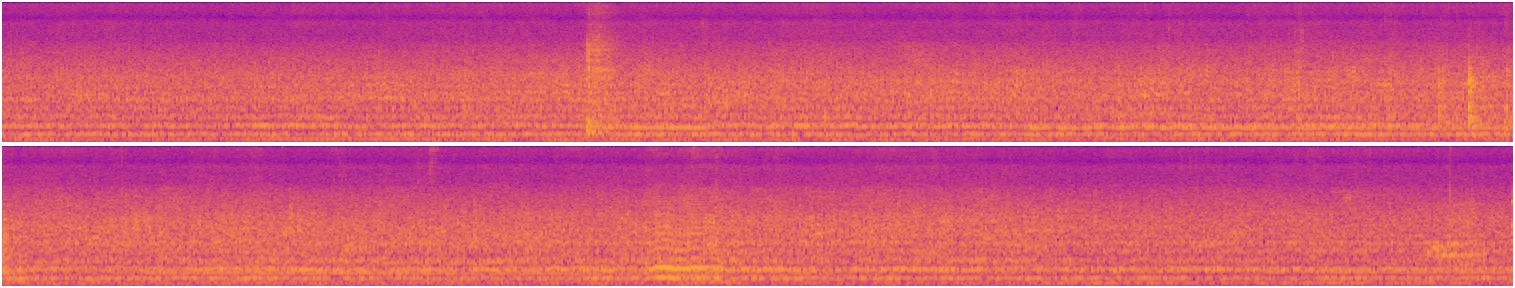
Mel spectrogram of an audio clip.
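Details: Mandaçaia stingless bees of a very populous colony buzz continuously as the hive is split; the low, even hum carries on for nineteen seconds, broken by a few sharp clicks and knocks from handling.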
